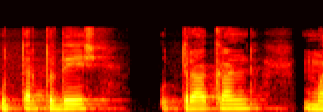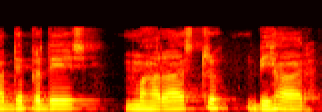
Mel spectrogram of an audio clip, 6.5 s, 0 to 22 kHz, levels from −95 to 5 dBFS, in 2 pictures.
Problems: constant background noise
